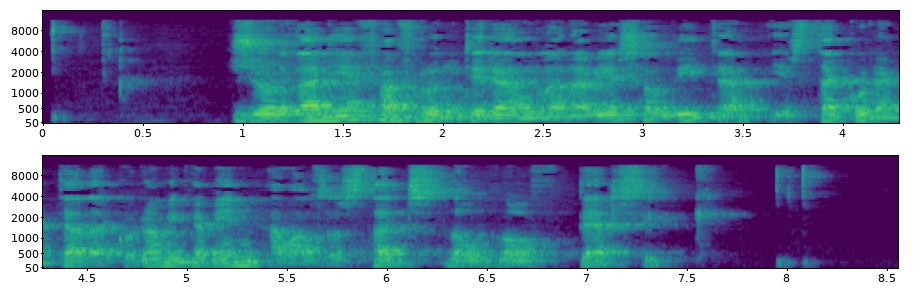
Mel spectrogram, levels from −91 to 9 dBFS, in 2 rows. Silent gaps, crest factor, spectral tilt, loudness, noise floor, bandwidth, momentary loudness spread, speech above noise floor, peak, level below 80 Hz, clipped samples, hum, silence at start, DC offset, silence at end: none; 20 dB; -3.5 dB/octave; -20 LUFS; -58 dBFS; 11.5 kHz; 18 LU; 37 dB; 0 dBFS; -62 dBFS; under 0.1%; none; 0.05 s; under 0.1%; 0.4 s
